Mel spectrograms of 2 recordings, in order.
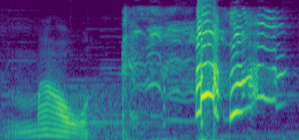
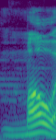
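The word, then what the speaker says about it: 萌え: It's exceedingly Mo. Like Mo from The Simpsons. Like Mo from Wall-E. Okay. You know, the cleaner so- robot? So I looked this up, and that word is apparently pronounced moe, and it means cute.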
